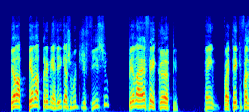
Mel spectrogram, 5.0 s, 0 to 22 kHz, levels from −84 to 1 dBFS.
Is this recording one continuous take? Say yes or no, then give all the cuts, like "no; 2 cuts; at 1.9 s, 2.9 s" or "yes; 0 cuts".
yes; 0 cuts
